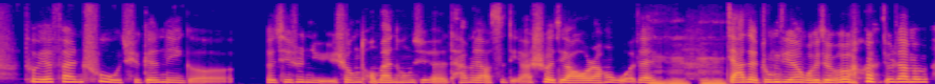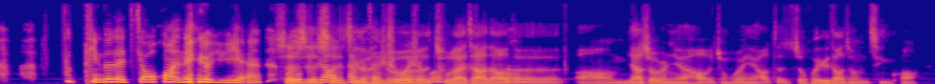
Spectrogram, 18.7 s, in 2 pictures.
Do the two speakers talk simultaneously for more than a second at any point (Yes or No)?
Yes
